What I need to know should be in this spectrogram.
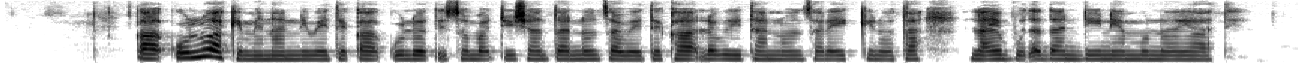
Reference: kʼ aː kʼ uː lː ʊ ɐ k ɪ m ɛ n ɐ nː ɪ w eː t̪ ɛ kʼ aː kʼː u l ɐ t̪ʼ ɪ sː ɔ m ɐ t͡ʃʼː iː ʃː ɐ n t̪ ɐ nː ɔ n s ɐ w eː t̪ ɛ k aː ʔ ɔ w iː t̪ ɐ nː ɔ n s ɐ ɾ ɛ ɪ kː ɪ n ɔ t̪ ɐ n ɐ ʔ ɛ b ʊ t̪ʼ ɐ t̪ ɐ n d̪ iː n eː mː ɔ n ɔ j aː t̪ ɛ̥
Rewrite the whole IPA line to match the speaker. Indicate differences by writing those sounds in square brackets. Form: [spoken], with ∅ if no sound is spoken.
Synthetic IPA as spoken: kʼ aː kʼ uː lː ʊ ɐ k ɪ m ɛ n ɐ nː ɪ w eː t̪ ɛ kʼ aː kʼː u l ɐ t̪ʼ ɪ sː ɔ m ɐ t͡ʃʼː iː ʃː ɐ n t̪ ɐ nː ɔ n s ɐ w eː t̪ ɛ k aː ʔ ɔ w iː t̪ ɐ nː ɔ n s ɐ ɾ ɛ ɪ kː ɪ n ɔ t̪ ɐ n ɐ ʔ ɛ b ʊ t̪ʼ ɐ [d̪] ɐ n d̪ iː n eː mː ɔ n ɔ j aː t̪ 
